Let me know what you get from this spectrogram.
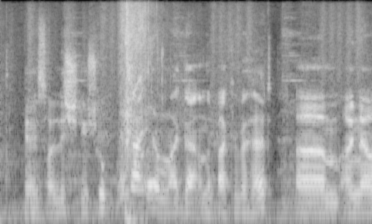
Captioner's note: pew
